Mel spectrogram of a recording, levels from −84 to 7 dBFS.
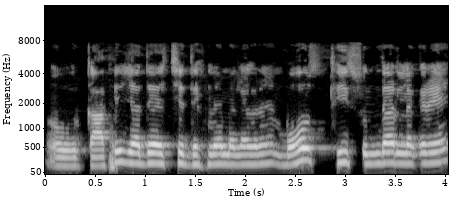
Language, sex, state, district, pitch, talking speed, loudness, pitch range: Hindi, male, Bihar, Araria, 185 Hz, 220 wpm, -14 LUFS, 170-195 Hz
